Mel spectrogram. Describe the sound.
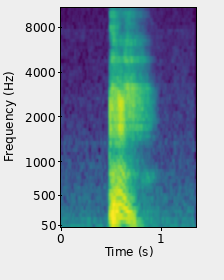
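One throat clearing brings up phlegm: a short, loud, rasping burst lasting about half a second, then fading, with no other sound around it.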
